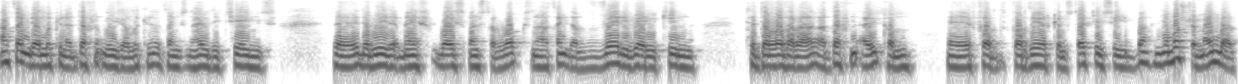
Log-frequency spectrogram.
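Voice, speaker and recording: Recorded very cleanly against a silent background, a man with a Scottish accent talks at a fairly quick pace and medium pitch, with a dark, mellow tone and fairly even intonation. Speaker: politician. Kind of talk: political talk show discussion. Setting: livestream from Westminster.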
